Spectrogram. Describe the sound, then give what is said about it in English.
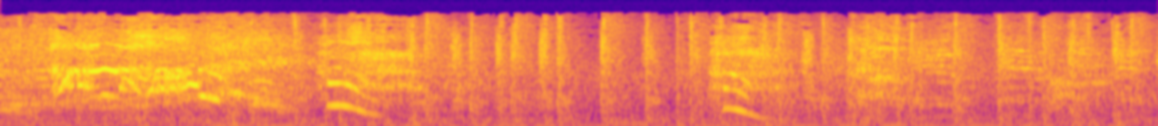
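A woman screams in several high, wavering bursts that swoop downward in pitch, loud over a noisy, rumbling background with short pauses between cries. “When women start to scream, it can be misconstrued.”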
